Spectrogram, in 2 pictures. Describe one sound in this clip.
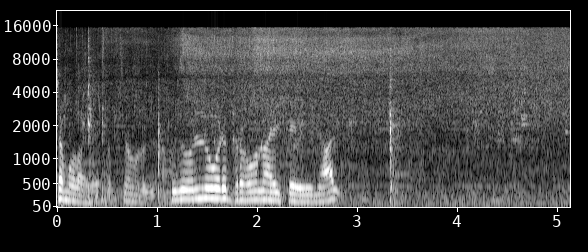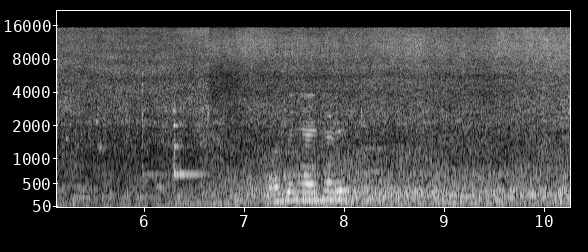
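A metal ladle scrapes and stirs in a large pot.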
